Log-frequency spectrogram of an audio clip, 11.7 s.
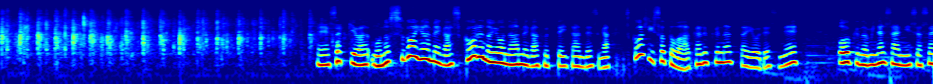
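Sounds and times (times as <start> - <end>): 
audience applause: 0.0 - 4.0
speech: 4.0 - 11.6.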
